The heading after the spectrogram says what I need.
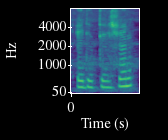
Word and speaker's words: education: lagi coba sini priv Education is Nah d-nya buinya jadi bunyi j e Education edation is it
